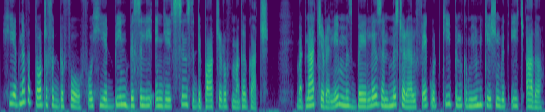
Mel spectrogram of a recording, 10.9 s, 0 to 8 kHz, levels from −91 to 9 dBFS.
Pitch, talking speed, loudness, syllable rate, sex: 185 Hz, 180 wpm, -22 LUFS, 5.5 syllables/s, female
